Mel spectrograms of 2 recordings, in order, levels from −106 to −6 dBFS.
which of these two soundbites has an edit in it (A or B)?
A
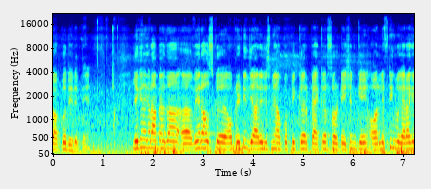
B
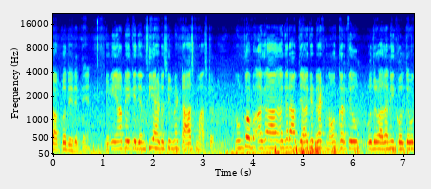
B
